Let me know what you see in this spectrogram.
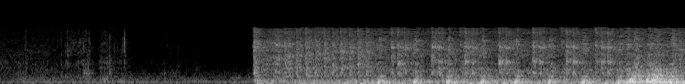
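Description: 3.0-litre V6 Jaguar S-Type engine in a Lotus Esprit firing up for the first time after the engine swap: it catches suddenly about two and a half seconds in and keeps running, growing louder toward the end.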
